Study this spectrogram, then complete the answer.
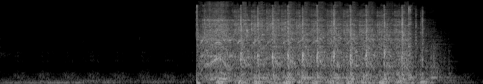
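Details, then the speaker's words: Pontiac Grand Am engine, newly filled with oil, cranked on the starter: even chug about three beats a second for two seconds; great, even compression. "Sounds like it has great compression to me. Hell yeah, super stoked."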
